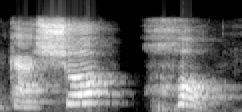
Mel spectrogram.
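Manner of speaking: cachorro said slowly, its rr a strong throaty h-like sound. Shown as a demonstration. Teacher showing pupils the strong rr sound, slowly. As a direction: drag out cachorro to show the strong rr.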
